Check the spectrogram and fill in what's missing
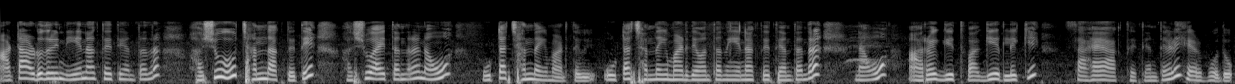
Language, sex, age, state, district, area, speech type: Kannada, female, 30-45, Karnataka, Dharwad, urban, spontaneous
